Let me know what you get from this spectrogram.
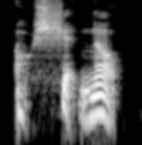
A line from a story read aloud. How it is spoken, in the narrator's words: one of the techs whispered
